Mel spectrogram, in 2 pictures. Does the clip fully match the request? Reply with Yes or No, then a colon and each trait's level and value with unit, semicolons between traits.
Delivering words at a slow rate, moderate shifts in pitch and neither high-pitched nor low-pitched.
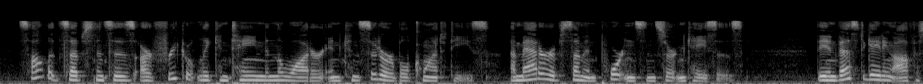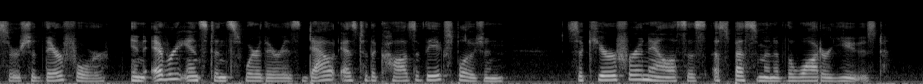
No: average, 155 wpm; average, 3.6 semitones; medium, 180 Hz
